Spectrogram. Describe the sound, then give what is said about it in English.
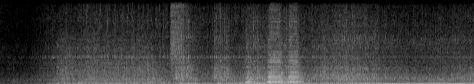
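Heavy fuel trucks from a local gas plant, blocked by protesters in the Sencata district outside La Paz, rumble and idle, with a few short horn toots and reversing beeps in the middle before the low engine drone carries on steadily. “outside of La Paz in the district of Sencata, a group of protesters attempted to block a number of trucks transporting fuel from the local gas plant to the capital city.”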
